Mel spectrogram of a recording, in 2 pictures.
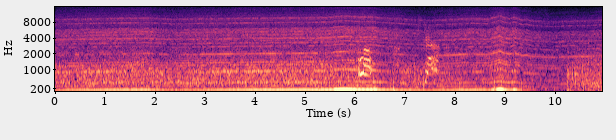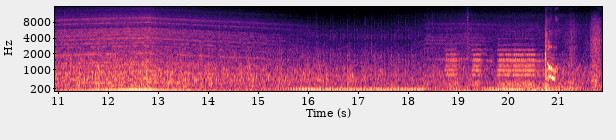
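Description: A motorbike engine hums steadily and revs up and down.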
